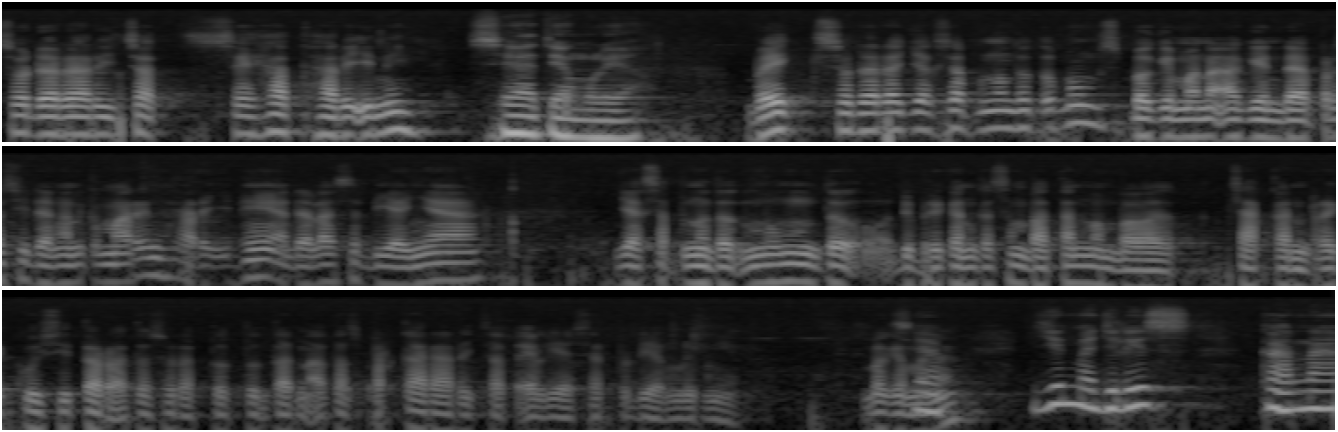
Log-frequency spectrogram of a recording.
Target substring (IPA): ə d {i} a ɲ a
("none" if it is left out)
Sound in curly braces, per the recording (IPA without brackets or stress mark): i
